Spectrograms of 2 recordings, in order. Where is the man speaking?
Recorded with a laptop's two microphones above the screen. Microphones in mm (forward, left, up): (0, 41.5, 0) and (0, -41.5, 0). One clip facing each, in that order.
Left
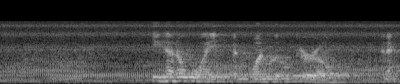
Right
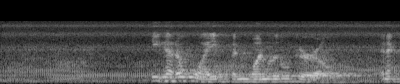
60° right (ahead or behind), 4.5 m.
